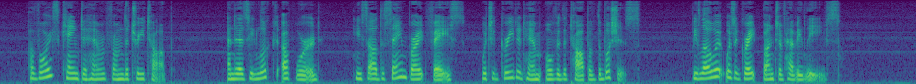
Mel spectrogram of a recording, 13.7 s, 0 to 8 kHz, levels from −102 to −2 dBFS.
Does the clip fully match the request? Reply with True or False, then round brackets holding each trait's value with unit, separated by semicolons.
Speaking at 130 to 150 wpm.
False (170 wpm)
